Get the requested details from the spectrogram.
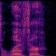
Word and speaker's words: Rother: I was over at Rother Brothers in Clinton, and that is pronounced Rother, R-O-T-H-E-R, Rother Brothers in Clinton.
